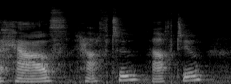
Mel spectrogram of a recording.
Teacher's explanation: we lose that v and it becomes an f and we lose that z in has and it becomes an s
